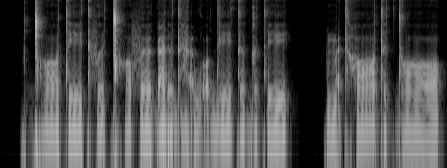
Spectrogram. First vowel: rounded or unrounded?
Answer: rounded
